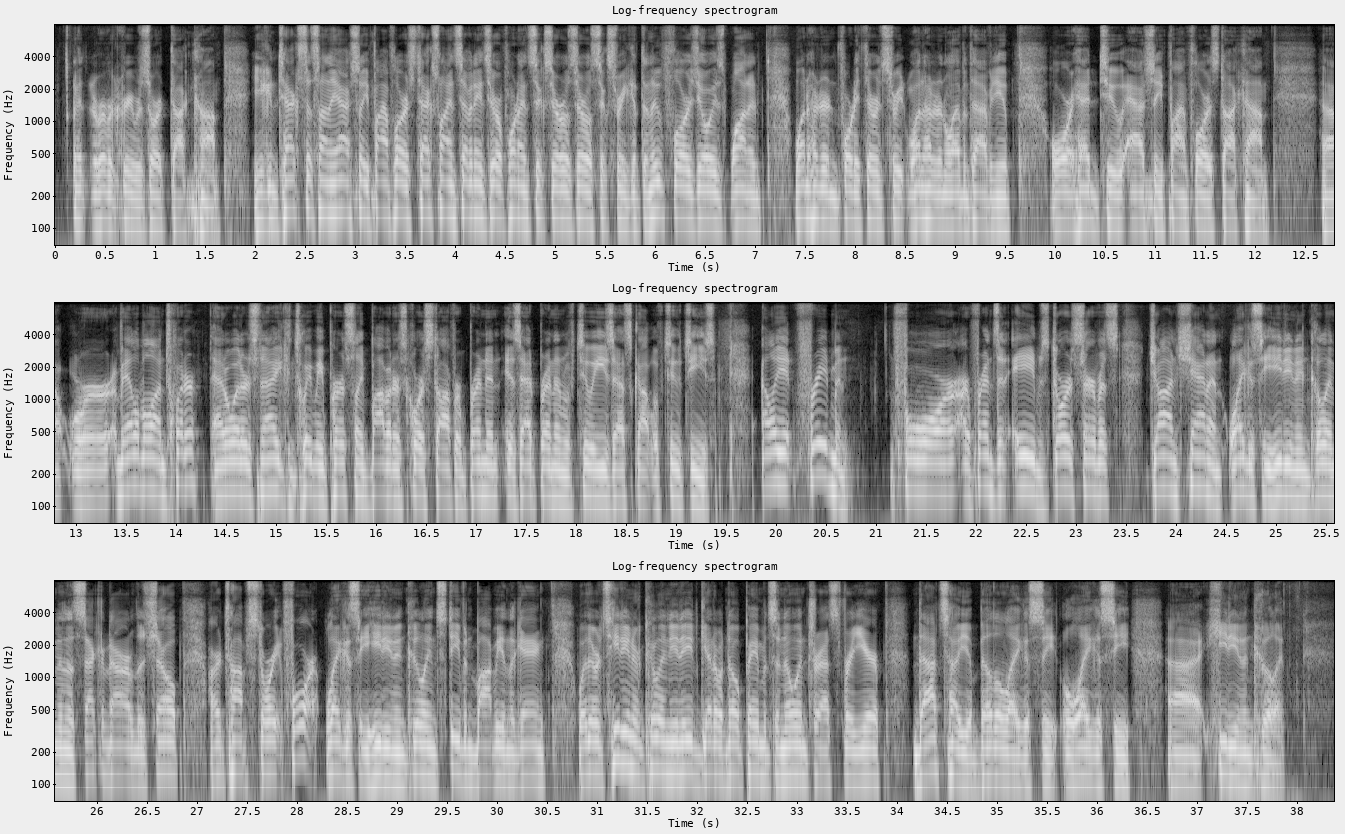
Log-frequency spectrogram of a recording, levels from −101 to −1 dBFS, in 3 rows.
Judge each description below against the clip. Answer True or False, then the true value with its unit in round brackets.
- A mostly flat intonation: False (3.3 semitones)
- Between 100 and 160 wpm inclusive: False (190 wpm)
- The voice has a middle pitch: False (115 Hz)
